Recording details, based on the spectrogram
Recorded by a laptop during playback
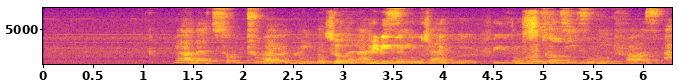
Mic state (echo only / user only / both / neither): both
